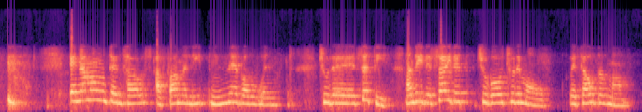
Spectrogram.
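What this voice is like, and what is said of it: Beautiful Scottish accent. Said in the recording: “his very beautiful Scottish accent”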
